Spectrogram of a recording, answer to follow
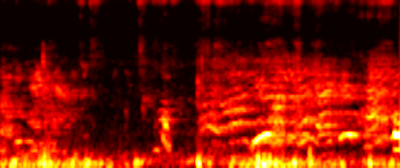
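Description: Faint, indistinct child's voice in short bits, mostly in the second half, over a low rumble.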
